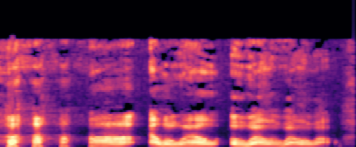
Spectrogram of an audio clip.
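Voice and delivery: high, loud mock laughter; spelled-out laugh. Client laughing in her therapist's face, loud and high. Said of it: "I promptly laughed in her face".

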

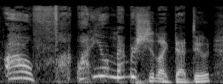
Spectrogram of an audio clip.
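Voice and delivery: high, baffled exclamation; incredulous amazement. Retold or imitated. Comedian amazed at his friend's memory, high-pitched and incredulous. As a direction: blurt it in mock disbelief.

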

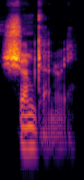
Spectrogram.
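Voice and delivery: low, badly faked Scottish accent; a hint of low mock Scottish; Sean Connery. Co-host repeats the name in character, low Scottish. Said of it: "this sounds nothing like Sean Connery".

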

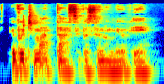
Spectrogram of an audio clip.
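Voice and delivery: soft, fast menacing line; hushed, deadpan Portuguese threat; cold vampire threat. Shown as a demonstration. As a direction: threaten him quietly without blinking. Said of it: "don't blink".

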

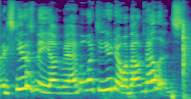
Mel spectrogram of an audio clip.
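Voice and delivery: put-on high, huffy old woman; indignant old lady. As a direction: scold the young man haughtily. GM voices melon woman.

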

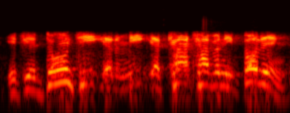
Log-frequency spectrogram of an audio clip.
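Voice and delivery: high mock Scottish yell; angry Scotsman. Quoting Pink Floyd as a high, angry Scotsman. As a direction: bark it like an angry Scots schoolmaster. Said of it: "there's something about a Scotsman who gets angry".

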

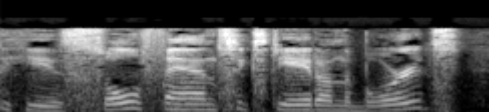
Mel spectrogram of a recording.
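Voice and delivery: normal talking voice

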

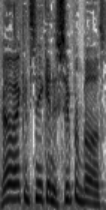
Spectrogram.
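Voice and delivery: mock bragger. Mocking a bragging person.

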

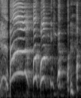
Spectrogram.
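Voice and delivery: very high, drawn-out laughing wail; mock pained squeal. Passenger hit by scalding cloth, mock agonised squeal.

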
